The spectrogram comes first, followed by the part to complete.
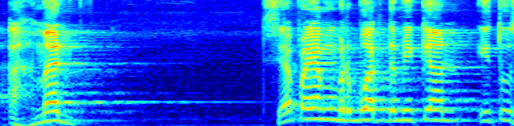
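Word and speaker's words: أحمد: Ahmad dengan ha, Ahmad.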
